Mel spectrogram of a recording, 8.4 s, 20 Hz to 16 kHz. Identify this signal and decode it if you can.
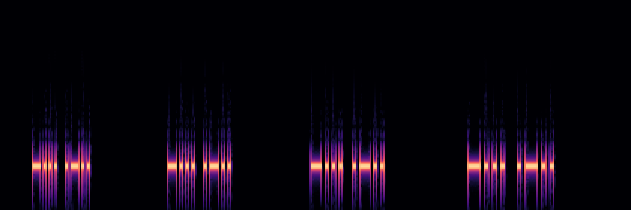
Morse code, heard as a keyed tone, about 30 wpm, 700 Hz. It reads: BL BL BL BL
